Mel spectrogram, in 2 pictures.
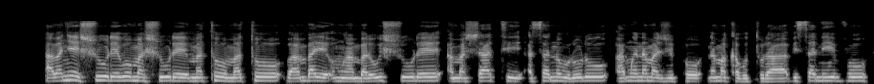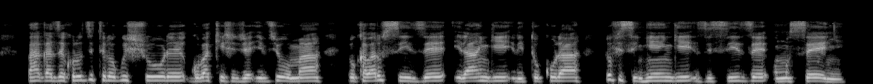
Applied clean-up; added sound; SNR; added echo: none; none; none; none.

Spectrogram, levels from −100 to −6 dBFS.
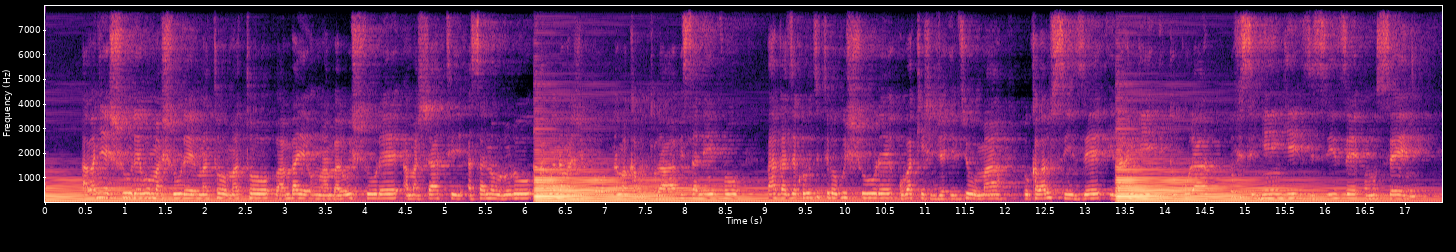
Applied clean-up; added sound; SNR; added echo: none; Acoustic guitar; -3 dB; reverberation time 1.4 s.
